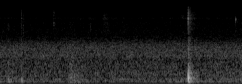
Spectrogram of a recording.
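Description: Small clicks of wires and connectors being handled and joined, over a steady low hiss, with one sharp click near the end.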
